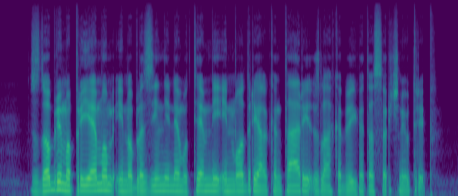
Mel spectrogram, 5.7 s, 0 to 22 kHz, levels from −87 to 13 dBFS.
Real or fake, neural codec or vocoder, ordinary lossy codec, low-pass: fake; autoencoder, 48 kHz, 32 numbers a frame, DAC-VAE, trained on Japanese speech; none; 19.8 kHz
